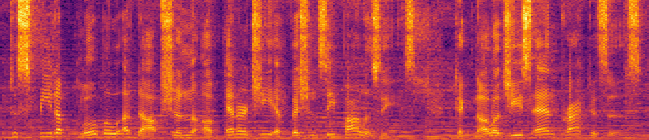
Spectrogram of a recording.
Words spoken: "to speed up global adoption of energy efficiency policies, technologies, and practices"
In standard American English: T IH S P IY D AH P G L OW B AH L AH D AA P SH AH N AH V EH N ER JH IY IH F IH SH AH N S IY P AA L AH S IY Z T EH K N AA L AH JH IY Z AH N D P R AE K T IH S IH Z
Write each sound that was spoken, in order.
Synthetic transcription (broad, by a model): T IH S P IY D AH P G L OW B AH L AH D AA P SH AH N AH V EH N ER JH IY IH F IH SH AH N S IY P AA L AH S IY Z T EH K N AA L AH JH IY Z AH N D P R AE K T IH S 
